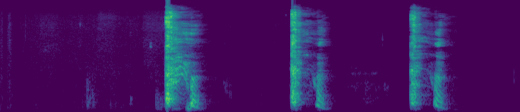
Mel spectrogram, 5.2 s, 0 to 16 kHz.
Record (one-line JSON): {"three_cough_length": "5.2 s", "three_cough_amplitude": 32768, "three_cough_signal_mean_std_ratio": 0.23, "survey_phase": "beta (2021-08-13 to 2022-03-07)", "age": "45-64", "gender": "Male", "wearing_mask": "No", "symptom_none": true, "smoker_status": "Ex-smoker", "respiratory_condition_asthma": true, "respiratory_condition_other": false, "recruitment_source": "Test and Trace", "submission_delay": "2 days", "covid_test_result": "Negative", "covid_test_method": "ePCR"}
